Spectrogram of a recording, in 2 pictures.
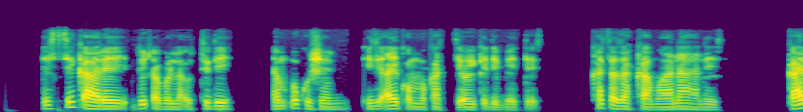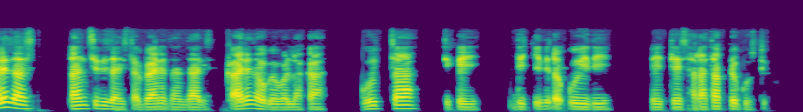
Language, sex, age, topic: Gamo, male, 25-35, agriculture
